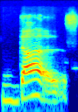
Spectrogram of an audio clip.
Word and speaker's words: does: change it to has instead of do's d-o-s we say does so the pronunciation changes and it's got an e-s and instead of go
